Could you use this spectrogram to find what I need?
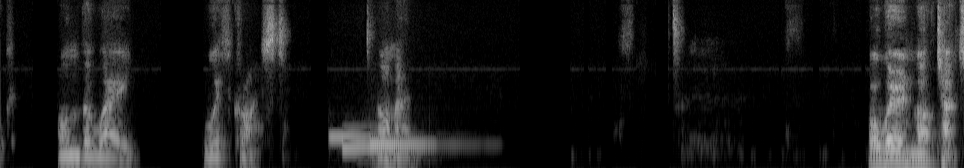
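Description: A middle-aged man speaks calmly over an online call, in short phrases with pauses.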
